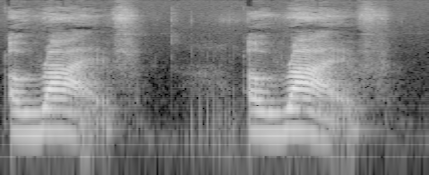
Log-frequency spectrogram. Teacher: arrive has emphasis on the second syllable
